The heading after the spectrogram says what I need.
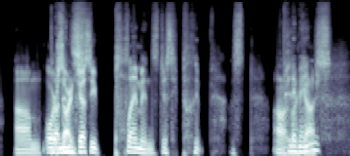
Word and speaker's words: Plemons: obviously it has Emma Stone and Jesse Pinkman, or sorry, Plemons.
